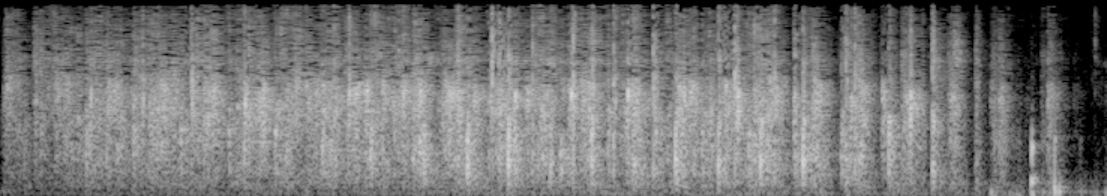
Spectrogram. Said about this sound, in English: Another round of applause, ladies and gentlemen, for Engineer Dr. Okengo.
